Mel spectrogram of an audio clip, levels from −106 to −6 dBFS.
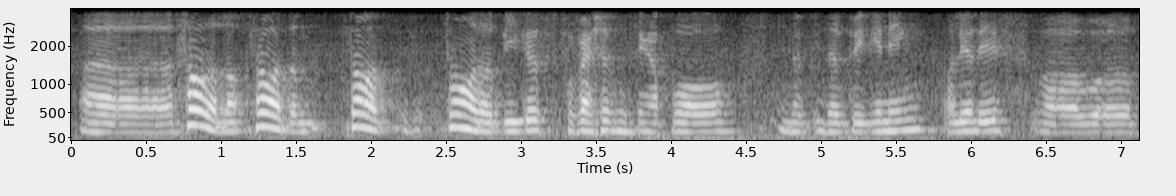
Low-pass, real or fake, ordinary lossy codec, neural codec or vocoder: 3.6 kHz; fake; none; vocoder, 22.05 kHz, 80 mel bands, Vocos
